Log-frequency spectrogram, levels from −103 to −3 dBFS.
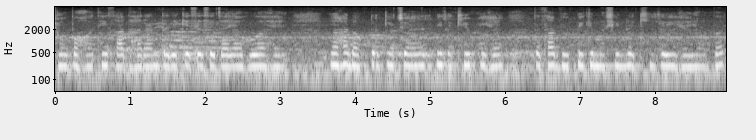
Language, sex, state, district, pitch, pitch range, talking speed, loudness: Hindi, female, Rajasthan, Bikaner, 225 Hz, 220-235 Hz, 175 wpm, -16 LUFS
